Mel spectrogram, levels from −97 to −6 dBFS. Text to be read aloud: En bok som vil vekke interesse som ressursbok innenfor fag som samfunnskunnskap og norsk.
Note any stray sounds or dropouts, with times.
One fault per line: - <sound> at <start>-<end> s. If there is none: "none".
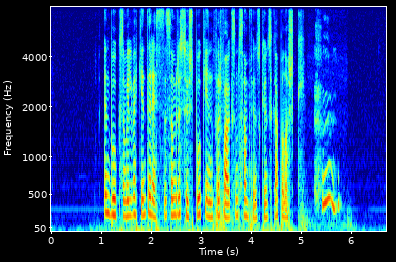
- laugh at 5.3-5.8 s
